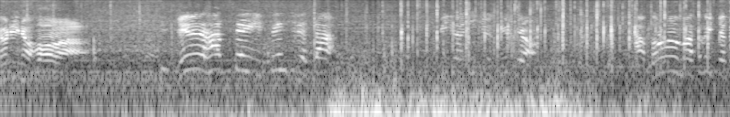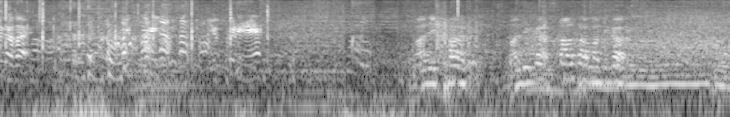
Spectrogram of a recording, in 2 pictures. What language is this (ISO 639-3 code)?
jpn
